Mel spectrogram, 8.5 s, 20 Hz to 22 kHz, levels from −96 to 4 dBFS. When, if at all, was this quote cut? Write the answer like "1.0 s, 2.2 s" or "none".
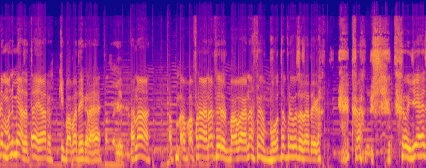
none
